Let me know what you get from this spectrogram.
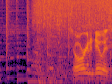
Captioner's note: pan sizzling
